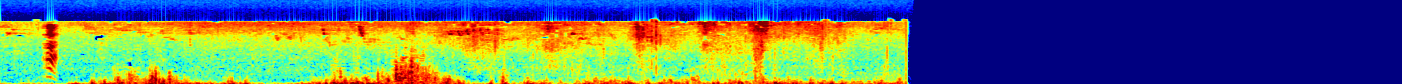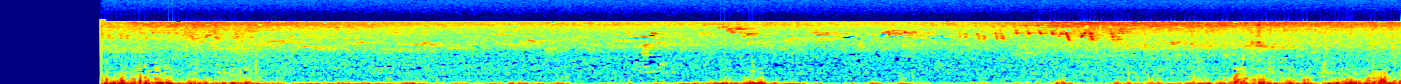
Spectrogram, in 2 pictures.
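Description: Leaves rustle in a breeze.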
